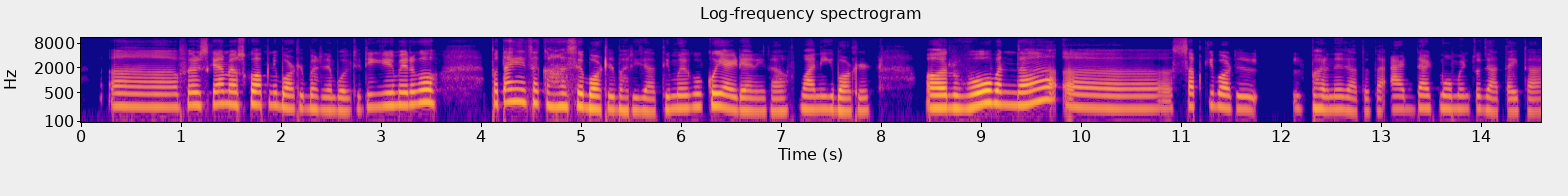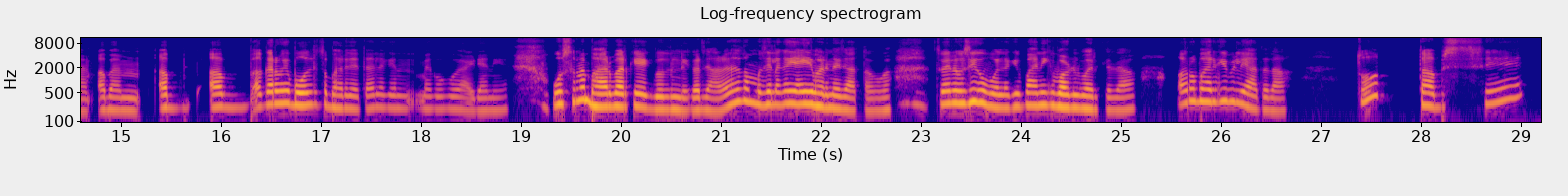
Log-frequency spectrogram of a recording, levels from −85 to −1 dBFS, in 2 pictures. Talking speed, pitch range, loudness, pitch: 220 wpm, 200-255 Hz, -23 LUFS, 220 Hz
